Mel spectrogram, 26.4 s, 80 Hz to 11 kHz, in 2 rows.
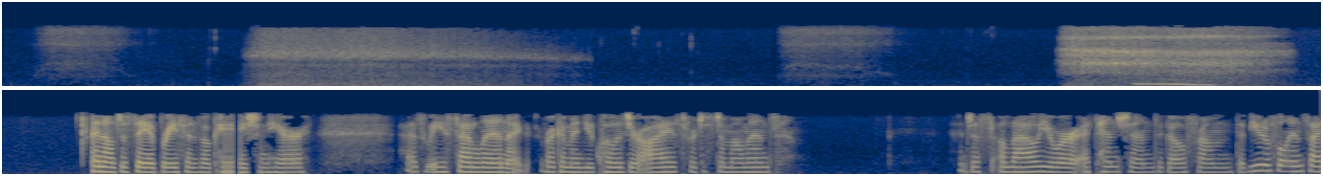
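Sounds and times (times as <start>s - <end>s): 
deep breathing in through the nose and out through the mouth: 0.3s - 1.5s, 2.4s - 5.9s, 7.8s - 9.0s, 10.6s - 13.0s, 16.3s - 17.2s
speech: 14.1s - 16.6s, 17.2s - 21.1s, 22.8s - 26.3s.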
